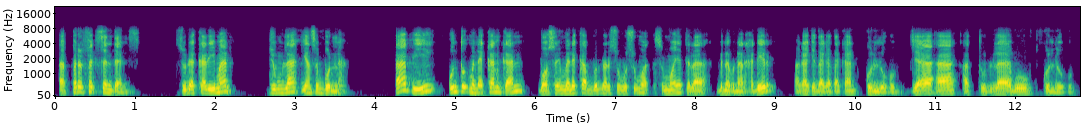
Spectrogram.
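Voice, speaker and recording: A man's voice: a little high, lively intonation, brisk, darkish tone, no echo, highs cut off. A man teaching an Arabic grammar class online, explaining patiently and repeating key words step by step.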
